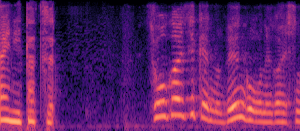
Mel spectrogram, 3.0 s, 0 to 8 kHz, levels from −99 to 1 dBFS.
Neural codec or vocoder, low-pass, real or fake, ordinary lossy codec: none; 7.2 kHz; real; Opus, 16 kbps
